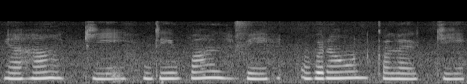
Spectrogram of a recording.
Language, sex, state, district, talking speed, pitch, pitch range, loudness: Hindi, female, Madhya Pradesh, Dhar, 90 wpm, 275 Hz, 260-285 Hz, -15 LUFS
